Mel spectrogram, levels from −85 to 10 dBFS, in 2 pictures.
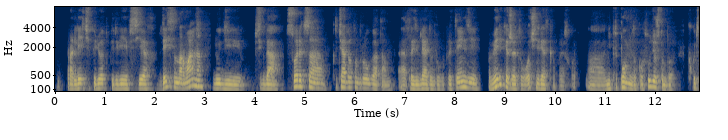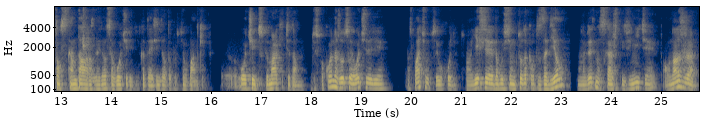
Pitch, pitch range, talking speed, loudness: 115 Hz, 110-130 Hz, 160 wpm, -19 LUFS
